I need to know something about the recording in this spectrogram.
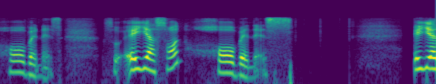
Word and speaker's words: jóvenes: But when you make it plural, jóvenes as an accent. So no accent in the singular form, accent on the plural form, jóvenes.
